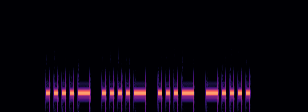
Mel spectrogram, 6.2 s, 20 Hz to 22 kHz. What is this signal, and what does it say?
Morse code, heard as a keyed tone, about 15 wpm, 700 Hz. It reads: 44V6
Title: All Cut Numbers - 4-Digit 15wpm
